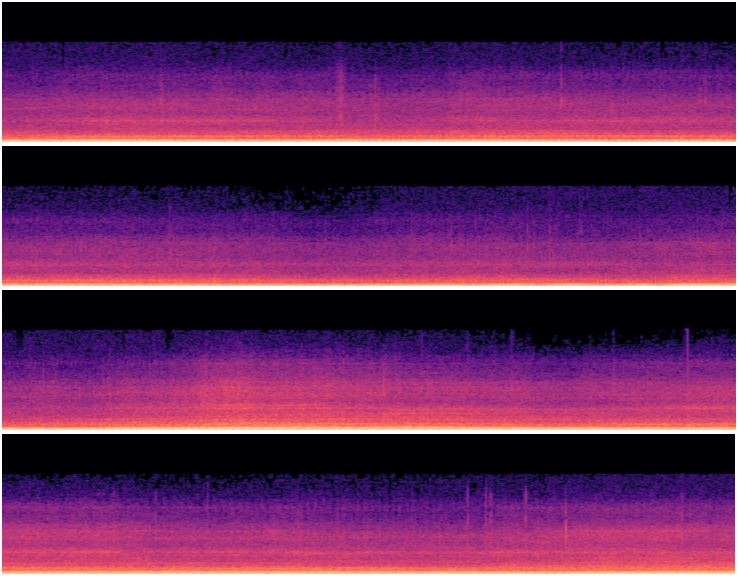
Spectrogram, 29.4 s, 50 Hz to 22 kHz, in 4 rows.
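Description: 2006 Ducati Monster 620's air-cooled L-twin engine running under way at low speed, heard from the rider's seat. About fifteen seconds in it revs up as the bike accelerates, then settles back to a steady run.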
